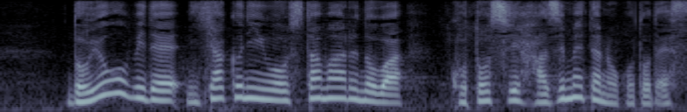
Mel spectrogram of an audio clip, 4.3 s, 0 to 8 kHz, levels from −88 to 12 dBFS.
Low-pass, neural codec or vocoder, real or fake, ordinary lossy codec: none; none; real; none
